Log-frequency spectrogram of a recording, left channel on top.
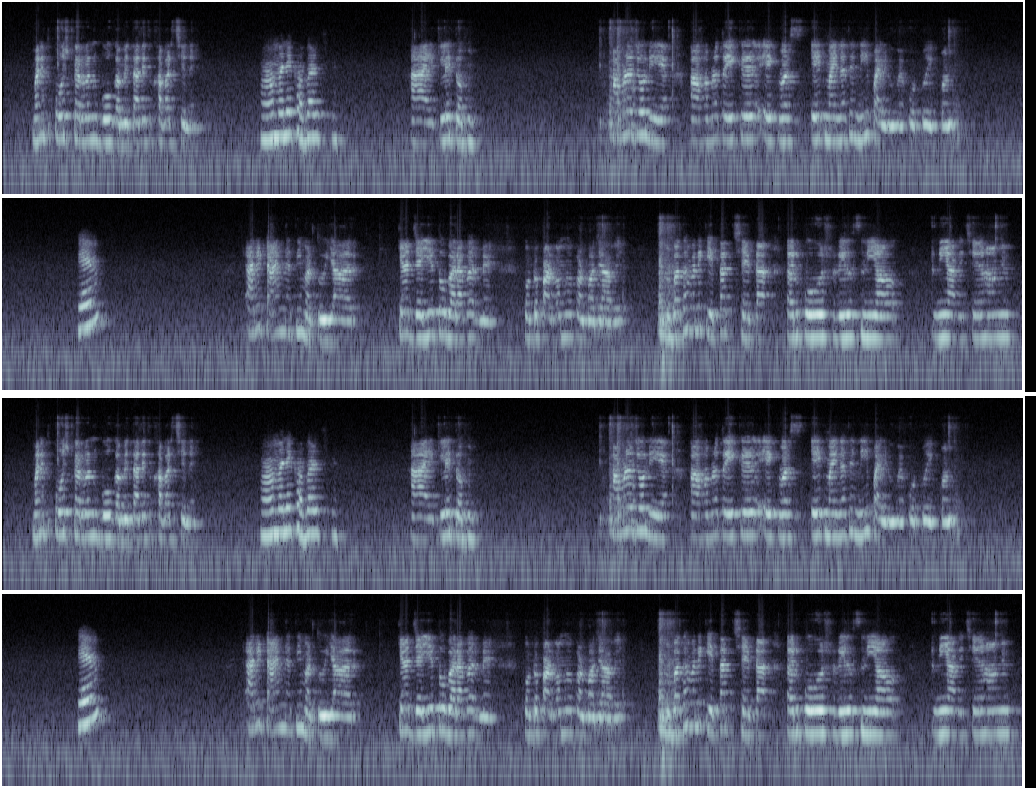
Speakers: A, in the centre; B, on the right.
A: મને તો પોસ્ટ કરવાનું બહુ ગમે તને તો ખબર છે ને
B: હા મને ખબર છે
A: હા એટલે તો હ હમણાં જો નહી હમણાં તો એક એક વર્ષ એક મહિનાથી નહી પાડડ્યું મેં ફોટો એક પણ
B: કેમ
A: અરે ટાઈમ નથી મળતોું યાર ક્યાં જઈય તો બરાબર ને ફોટો પાડવામાં પણ મજા આવે બધા મને કેતા જ છે ત તારું પોસ્ટ રીલ્સનીની આવે છે હા મે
